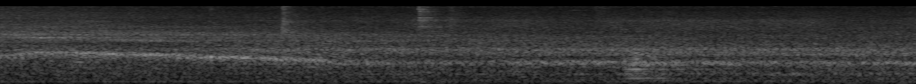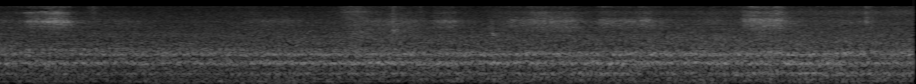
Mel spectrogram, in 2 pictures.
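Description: A subway train rolls along with a steady rumble and a whining electric motor.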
